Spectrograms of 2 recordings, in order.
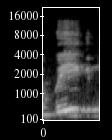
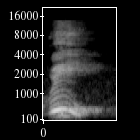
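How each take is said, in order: First: वेग said with a hard g at the end; wrong gh sounded. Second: वे said plainly as way, no g; silent gh. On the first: Teacher warning students, gh wrongly spoken. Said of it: "वेग नहीं". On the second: Teacher giving students the correct word, gh silent. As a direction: end वे on the vowel. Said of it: "जीएच silent है". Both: Shown as a demonstration.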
